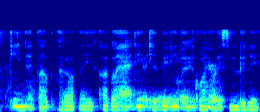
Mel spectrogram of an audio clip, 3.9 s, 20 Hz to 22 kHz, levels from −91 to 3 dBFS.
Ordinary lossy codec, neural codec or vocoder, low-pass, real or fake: none; codec, 16 kHz, 1 kbps, FunCodec, trained on LibriTTS, 50 frames a second; 7.2 kHz; fake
